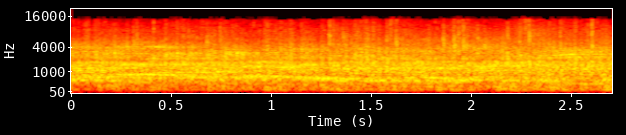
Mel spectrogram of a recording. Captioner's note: some Applause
